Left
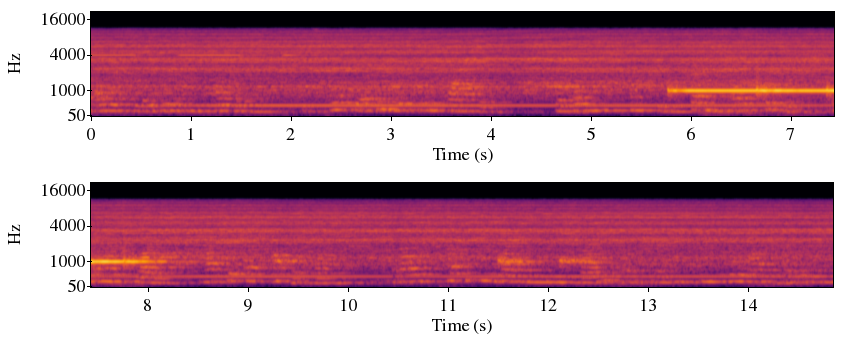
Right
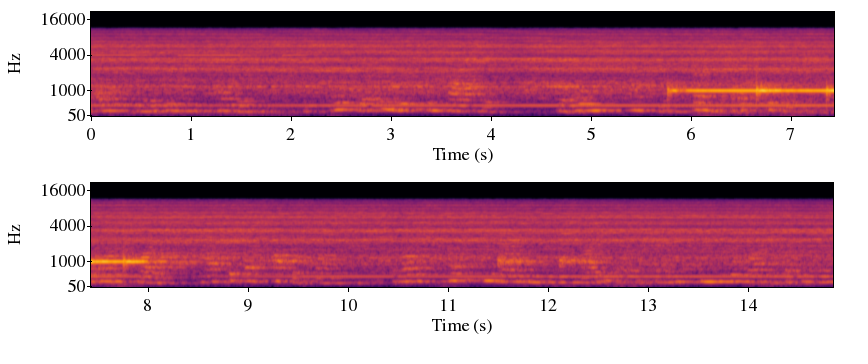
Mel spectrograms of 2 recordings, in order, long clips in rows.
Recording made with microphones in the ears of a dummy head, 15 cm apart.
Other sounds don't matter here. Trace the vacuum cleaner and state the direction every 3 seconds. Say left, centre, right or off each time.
left, centre, right, right, right.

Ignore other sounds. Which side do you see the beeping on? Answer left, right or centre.
right.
